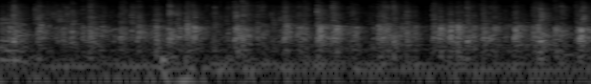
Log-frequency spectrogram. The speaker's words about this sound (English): We appreciate y'all sitting out here today. Appreciate you having the energy to clap, as hot as it is.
